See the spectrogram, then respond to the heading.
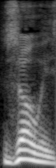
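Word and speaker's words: Zoe (ζωή): Zoe, Z O E, long E, Z O E, Zoe, eternal life.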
